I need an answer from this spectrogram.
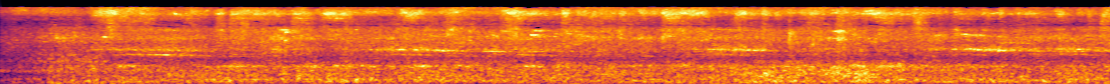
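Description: South Western Railway electric multiple unit passing close along the platform. Its wheels run loud and steady on the rails with a clatter over the track, and faint high wheel squeals come now and then.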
